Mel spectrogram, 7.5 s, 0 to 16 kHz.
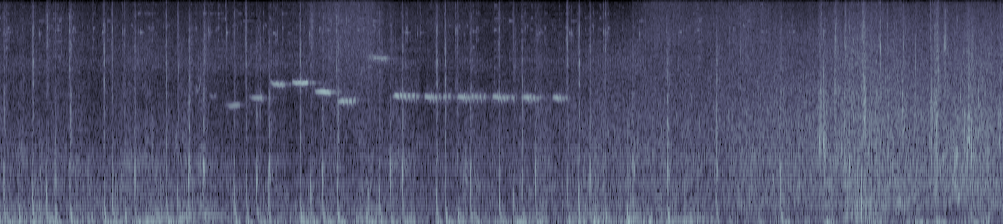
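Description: Hooves of the horse Roach pound in a steady galloping clip-clop in The Witcher 3, loud and continuous, joined by bright chiming game tones partway through, with no one talking.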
